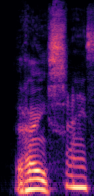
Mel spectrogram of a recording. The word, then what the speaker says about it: Reims: How do you pronounce that, Jean Benoit? Rinse. Rinse. Yes, like a rinse.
